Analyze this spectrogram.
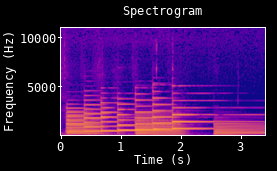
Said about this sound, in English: So now we have uh, the entry point being shifted to the fifth of our minor chord. So our 251 is going to sound like this.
